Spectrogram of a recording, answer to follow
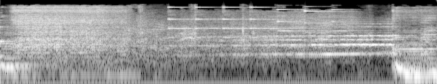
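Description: A sound-effect break in a dance routine's music track played over a hall PA: a burst of rushing noise that fades over about a second and a half, then a few held high tones with no beat or bass.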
